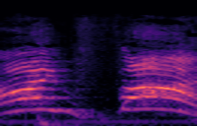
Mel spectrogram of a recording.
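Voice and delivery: high-pitched yelling, hollering. Playing the woman at the mall yelling at her kid: acted mom yelling at her kid. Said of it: "she's yelling at her kid".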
